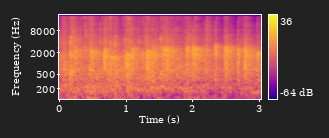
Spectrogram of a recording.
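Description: A group of schoolchildren in a counseling class claps in a brief round of applause, uneven close claps with a little background chatter.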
